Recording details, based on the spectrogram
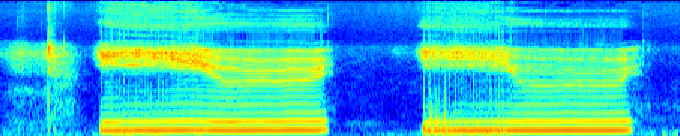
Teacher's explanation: kalian bisa mengucapkan i dulu. Seperti membaca i, tapi bentuk bibir itu membentuk seperti saat kita mengucapkan huruf u.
